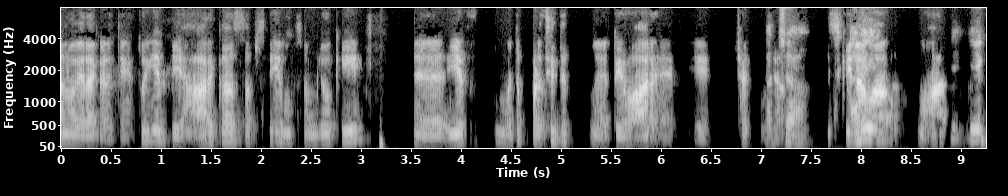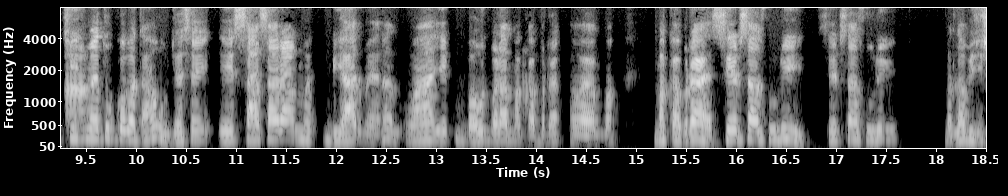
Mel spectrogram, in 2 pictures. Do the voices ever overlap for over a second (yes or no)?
no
